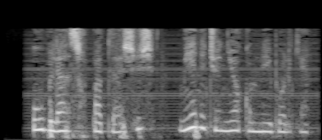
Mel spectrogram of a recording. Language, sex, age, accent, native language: Uzbek, female, 12-17, Navoiy, Uzbek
